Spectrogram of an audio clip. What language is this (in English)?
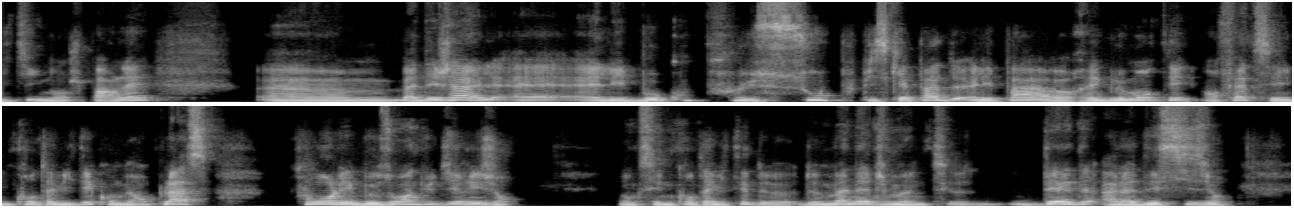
French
